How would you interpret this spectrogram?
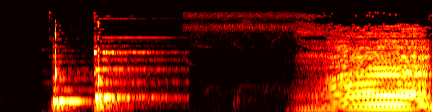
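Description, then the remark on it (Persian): A cow on a farm lowing: two short bursts, then after a brief lull one long, rich moo that swells and holds to the end. No one speaks. “گاو میون مزرعه شیر میدهد فراوون، پس بخورید بچه ها، مفید اون براتون.”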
